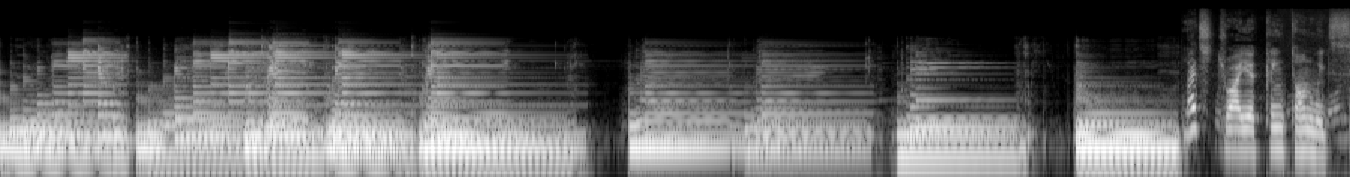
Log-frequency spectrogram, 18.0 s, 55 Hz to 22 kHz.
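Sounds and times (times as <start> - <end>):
electric guitar chords strummed: 0.0 - 15.8.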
